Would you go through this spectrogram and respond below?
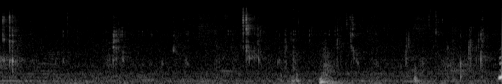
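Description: Someone chews a Brach's margarita-flavored jelly bean from the Late Night Taco Truck mix, soft close-up mastication with small sticky squishes and a louder bite near the end, no talking.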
